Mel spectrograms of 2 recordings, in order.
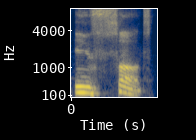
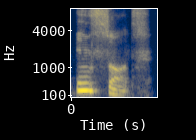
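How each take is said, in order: First: The stress is on the second syllable. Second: The stress is on the first syllable. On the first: It is used as a verb. "That's a verb" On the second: It is used as a noun. "That's a noun"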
